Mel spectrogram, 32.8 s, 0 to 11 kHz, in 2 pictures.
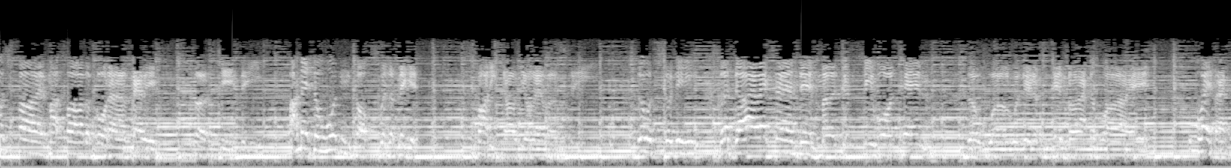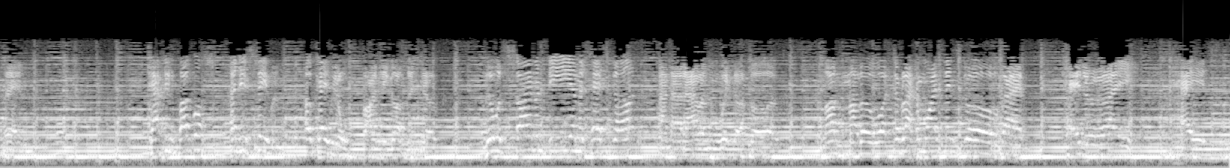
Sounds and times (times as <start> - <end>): Speech: 0.0 - 5.6, 6.3 - 7.8, 8.5 - 16.8, 18.4 - 22.2, 22.9 - 26.8, 27.4 - 31.5, 32.2 - 32.6
Music: 0.0 - 32.8.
